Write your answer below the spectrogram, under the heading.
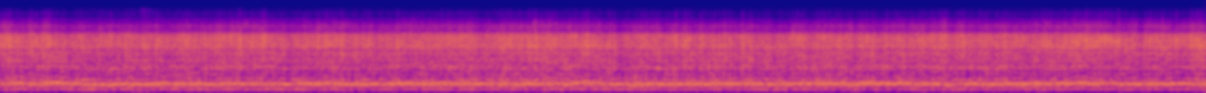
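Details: Bees in spring in the badia countryside: a dense, unbroken hum of many wings holding a steady pitch with bright overtones, no pauses and no other clear sounds.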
